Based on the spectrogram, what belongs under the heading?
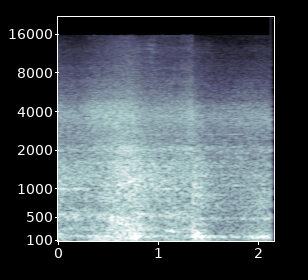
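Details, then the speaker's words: Salvage-wrecked Mercedes-AMG GT with hidden damage, oil on max, first start: engine catches and settles into a strong even rumble with a small rev blip, no knocking or rattles. "Oh my god, it starts! Yeah! Sounds alright! Sounds alright."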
